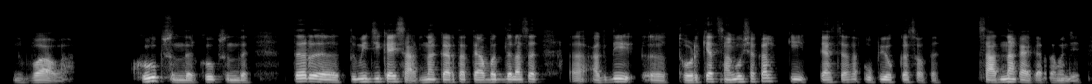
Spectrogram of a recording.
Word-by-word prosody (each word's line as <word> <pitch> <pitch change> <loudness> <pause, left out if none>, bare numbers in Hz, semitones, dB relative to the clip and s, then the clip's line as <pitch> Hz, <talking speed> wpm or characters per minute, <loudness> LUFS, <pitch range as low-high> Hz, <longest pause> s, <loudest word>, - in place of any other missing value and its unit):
वाह! 95 +2 0
वाह! 80 -2 -11 0.7
खूप 165 0 +6
सुंदर, 100 -2 -2
खूप 120 0 -1
सुंदर. 100 -2 -4 0.5
तर 145 +1 +6
अ, 115 -5 +6
तुम्ही 125 +3 +1
जी 135 +1 -3
काही 135 0 +5
साधना 115 +3 0
करता 115 +1 +3
त्याबद्दल 115 +2 +2
असं 115 - +1 0.3
अ, - - -7 0.2
अगदी 110 +6 +1 0.2
अ, 95 -1 -2 0.2
थोडक्यात 105 +6 +3
सांगू 115 +3 +1
शकाल, 150 +3 0 0.2
की 115 -2 -1 0.2
त्याचा 110 0 -1
उपयोग 110 +1 0
कसा 110 0 -3
होतो. - - -10 0.5
साधना 120 +5 +4
काय 115 -2 +1
करता - - -7
म्हणजे? 90 -2 -7
110 Hz, 165 wpm, -23 LUFS, 105-120 Hz, 0.7 s, खूप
